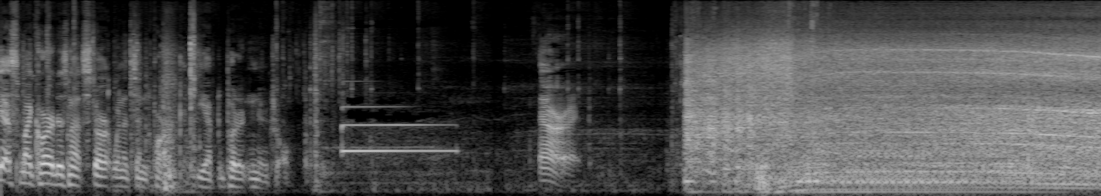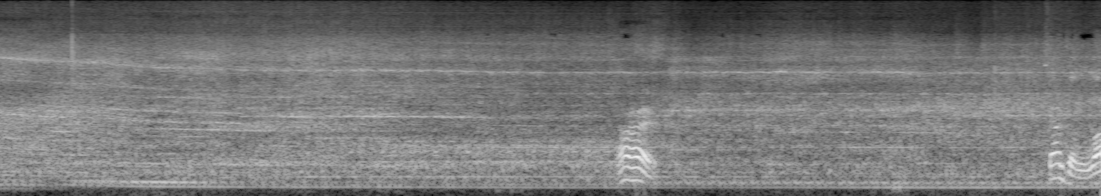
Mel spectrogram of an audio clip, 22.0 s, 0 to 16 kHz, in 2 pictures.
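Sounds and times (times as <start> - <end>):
car engine starting and idling: 6.8 - 22.0
faint engine whine: 6.8 - 22.0.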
